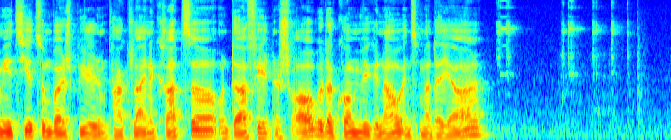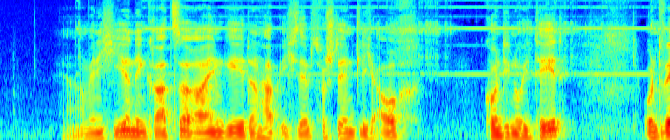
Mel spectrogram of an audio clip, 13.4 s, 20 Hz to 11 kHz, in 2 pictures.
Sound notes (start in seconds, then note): 4.4 beeps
